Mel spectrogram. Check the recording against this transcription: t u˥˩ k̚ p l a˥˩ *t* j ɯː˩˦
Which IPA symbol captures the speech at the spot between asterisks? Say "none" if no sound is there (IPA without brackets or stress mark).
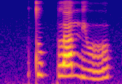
n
